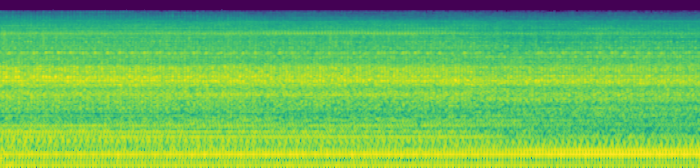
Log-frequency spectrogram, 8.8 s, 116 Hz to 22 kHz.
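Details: BMW E60 LCI 2009 with N47 diesel at idle: even, fast metallic clatter over the usual diesel knock, possibly from the chain end; owner suspects timing chain noise.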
